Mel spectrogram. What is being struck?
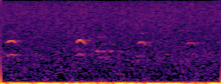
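Nothing is struck.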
